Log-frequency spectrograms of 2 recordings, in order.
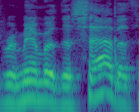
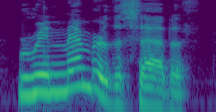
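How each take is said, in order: First: Said in the usual way. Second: Remember lifted high and punched; stress on Remember. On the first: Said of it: "God says". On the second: Shown as a demonstration. Preacher correcting the congregation, stressing Remember. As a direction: lean hard into Remember. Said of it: "No, he says".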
